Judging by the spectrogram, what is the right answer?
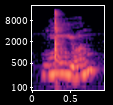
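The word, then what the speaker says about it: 니은: So, ang tawag dito is kiyo, niyun.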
